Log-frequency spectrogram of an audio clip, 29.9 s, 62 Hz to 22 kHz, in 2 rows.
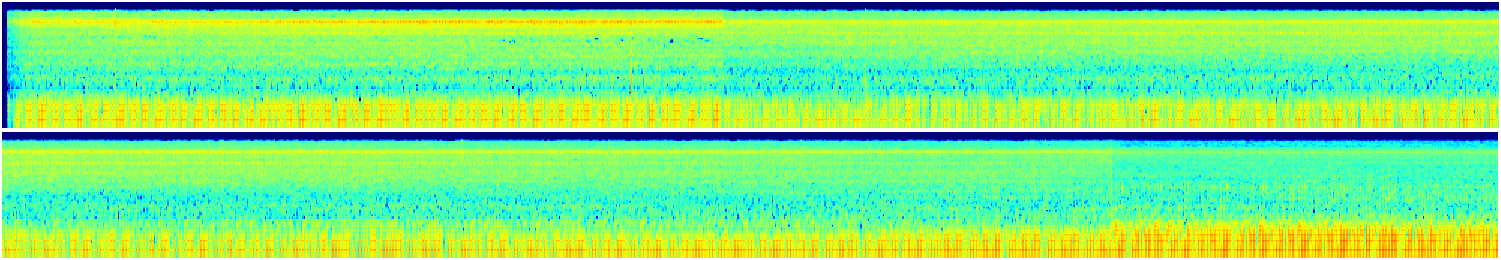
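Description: Turbocharged Toyota GT86's 2.0-litre flat-four boxer engine (Avo Turbo Stage 3 kit) idling steadily. It grows louder and deeper near the end, heard from behind its twin exhaust tailpipes.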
